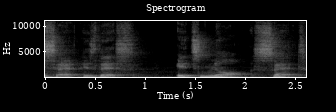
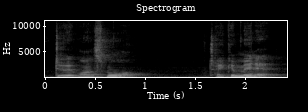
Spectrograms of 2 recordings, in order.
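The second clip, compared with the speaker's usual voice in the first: ordinary talk, nothing marked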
